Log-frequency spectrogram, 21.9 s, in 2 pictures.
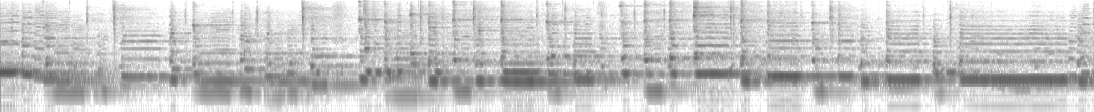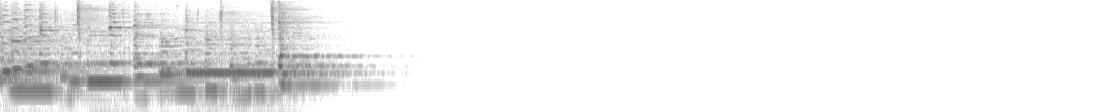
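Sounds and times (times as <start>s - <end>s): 
two recorders playing a petit allegro: 0.0s - 14.6s.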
